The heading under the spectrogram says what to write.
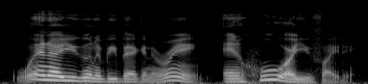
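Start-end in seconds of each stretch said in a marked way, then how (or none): none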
